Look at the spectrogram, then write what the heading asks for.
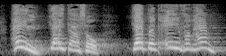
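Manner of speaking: accusing bystander. Retold or imitated. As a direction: call him out across the fire. Bystander accuses Peter by fire.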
